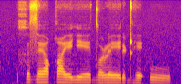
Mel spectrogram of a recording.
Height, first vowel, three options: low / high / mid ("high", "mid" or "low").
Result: mid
